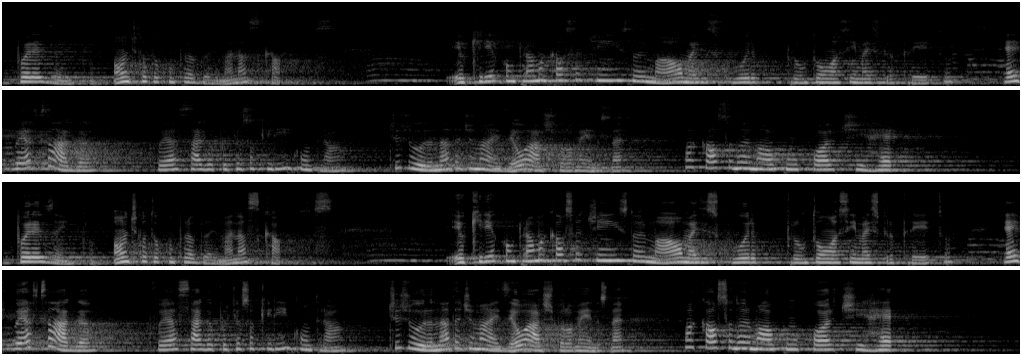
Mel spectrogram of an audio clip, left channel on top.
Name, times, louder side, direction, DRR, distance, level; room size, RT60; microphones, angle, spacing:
voice 1, 0.0-2.8 3.1-3.2 4.5-7.6 7.9-9.5 10.0-11.1 11.7-13.6 14.1-16.4 17.0-19.1, right 2 dB, 80° right, 10 dB, 1.0 m, -29 dB
voice 2, 2.4-2.8 3.6-4.4 9.6-10.9, left 1 dB, 45° left, 0 dB, 5.2 m, -49 dB
25.5 x 20.5 x 8.8 m, 2.8 s
head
